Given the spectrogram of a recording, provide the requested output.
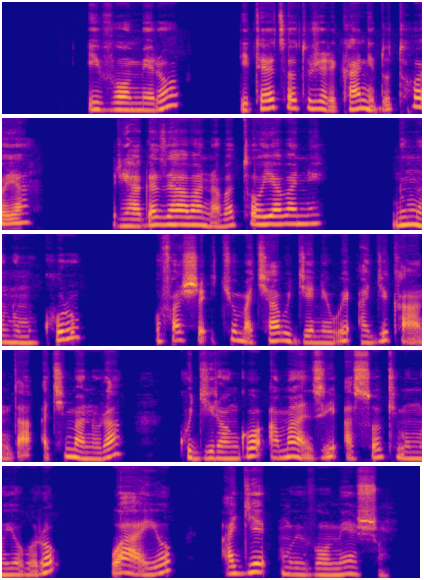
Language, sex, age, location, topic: Kinyarwanda, female, 25-35, Kigali, health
